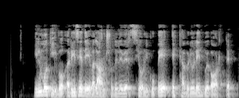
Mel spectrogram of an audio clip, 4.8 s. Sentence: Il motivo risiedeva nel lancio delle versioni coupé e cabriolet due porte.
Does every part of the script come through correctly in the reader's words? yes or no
no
